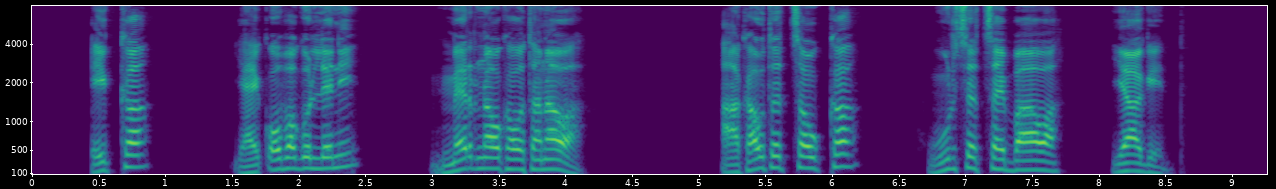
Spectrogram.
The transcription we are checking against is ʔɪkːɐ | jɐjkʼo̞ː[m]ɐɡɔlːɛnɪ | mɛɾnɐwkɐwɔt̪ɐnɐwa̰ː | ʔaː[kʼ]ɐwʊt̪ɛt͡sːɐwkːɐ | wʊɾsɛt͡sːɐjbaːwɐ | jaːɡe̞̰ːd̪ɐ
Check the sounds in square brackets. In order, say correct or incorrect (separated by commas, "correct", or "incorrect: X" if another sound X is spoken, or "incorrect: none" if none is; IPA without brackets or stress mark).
incorrect: b, incorrect: k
